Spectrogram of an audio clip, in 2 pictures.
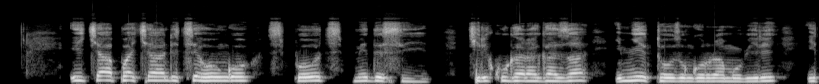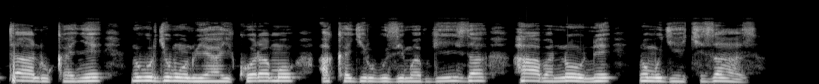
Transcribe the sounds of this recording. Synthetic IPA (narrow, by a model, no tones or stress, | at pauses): icaːpacaːndit͡se̞ho̞ŋɡo̞spotmedisin | ciɾikuɡaɾaɡaza | imɲiːto̞ːzo̞ŋɡo̞ɾoɾamuβiɾiː | taːndukaɲe̞nuβuɾɟumuːn̥hujajikʰo̞ɾamo̞akaɟiɾuβuzimabɡiːzahaːβano̞ːne̞ | no̞muɟihe̞cizaːzḁ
